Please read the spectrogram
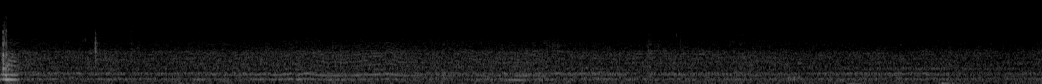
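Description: Honey bees buzzing around an open hive, a steady hum whose pitch wavers slightly.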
